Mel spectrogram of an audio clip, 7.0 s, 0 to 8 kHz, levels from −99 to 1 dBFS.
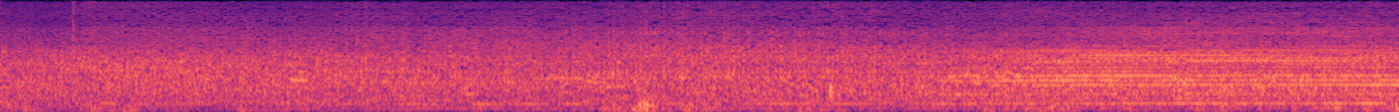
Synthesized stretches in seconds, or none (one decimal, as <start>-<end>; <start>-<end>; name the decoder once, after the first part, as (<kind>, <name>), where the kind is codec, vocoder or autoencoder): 0.0-2.8 (codec, DAC); 4.6-5.3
